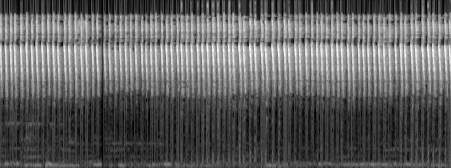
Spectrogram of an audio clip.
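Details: Rapid, continuous high chipping from a loud bar-winged prinia (ciblek gunung) in full 'tembakan' style, with steady rhythm and even loudness throughout seven seconds.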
